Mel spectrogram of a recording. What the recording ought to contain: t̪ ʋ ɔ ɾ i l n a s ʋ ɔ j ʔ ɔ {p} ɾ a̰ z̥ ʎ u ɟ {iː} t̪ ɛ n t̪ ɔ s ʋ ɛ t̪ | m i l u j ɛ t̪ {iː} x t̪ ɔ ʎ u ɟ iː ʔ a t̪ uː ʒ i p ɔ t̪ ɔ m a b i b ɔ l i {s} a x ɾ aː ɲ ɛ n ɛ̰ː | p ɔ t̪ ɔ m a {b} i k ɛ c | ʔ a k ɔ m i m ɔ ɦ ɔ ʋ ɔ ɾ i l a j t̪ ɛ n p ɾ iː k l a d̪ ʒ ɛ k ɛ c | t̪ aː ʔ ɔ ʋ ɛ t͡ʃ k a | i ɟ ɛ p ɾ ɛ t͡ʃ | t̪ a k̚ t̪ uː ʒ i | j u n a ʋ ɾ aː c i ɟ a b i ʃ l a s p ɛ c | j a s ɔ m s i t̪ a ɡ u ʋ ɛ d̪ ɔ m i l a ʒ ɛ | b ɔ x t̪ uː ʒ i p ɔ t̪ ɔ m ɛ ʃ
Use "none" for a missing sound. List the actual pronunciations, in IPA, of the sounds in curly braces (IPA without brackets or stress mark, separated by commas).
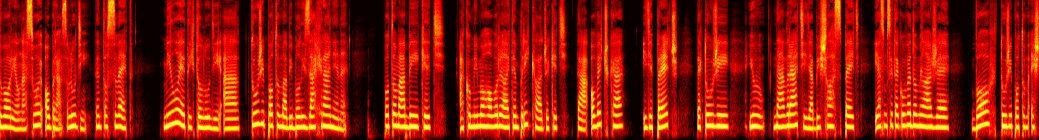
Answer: b, iː, iː, z, b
